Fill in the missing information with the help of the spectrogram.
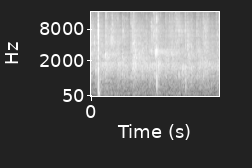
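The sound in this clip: Congregation applause at a church service welcoming first-time guests: a fairly faint, steady wash of clapping lasting the whole moment, with a few sharper individual claps standing out.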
